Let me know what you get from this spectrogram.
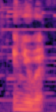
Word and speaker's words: Inuit: Inuit.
